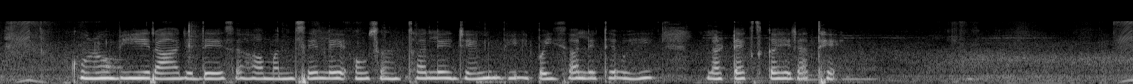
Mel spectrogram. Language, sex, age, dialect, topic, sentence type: Chhattisgarhi, female, 18-24, Central, banking, statement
